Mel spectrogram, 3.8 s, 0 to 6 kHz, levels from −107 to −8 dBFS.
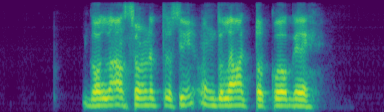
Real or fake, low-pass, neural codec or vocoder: fake; 5.4 kHz; codec, 24 kHz, 1.5 kbps, HILCodec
